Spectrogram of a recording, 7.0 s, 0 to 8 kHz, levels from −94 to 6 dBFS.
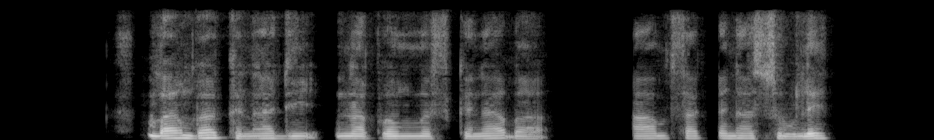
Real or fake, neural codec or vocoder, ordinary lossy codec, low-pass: fake; codec, 16 kHz in and 24 kHz out, 2.2 kbps, FireRedTTS-2 codec; AAC, 48 kbps; 7.2 kHz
